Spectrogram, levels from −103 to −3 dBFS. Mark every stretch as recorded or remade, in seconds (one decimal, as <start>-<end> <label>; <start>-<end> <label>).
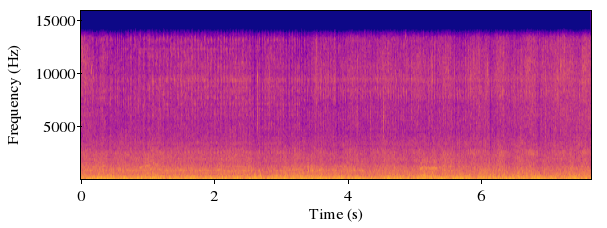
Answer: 0.0-7.7 recorded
